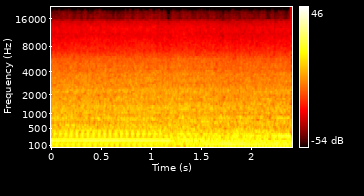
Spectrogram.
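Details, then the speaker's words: Stock Chevy 350 small block V8 truck after fixing two burnt ignition wires and dirty plug that caused misfire and hesitation; low idle note shifting pitch as revs rise to about 1,200-2,000 rpm, firing even: misfire fixed, smooth running. "hold on about 1,200 and as it goes up smooth. Okay, so it looks like I fixed that issue."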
